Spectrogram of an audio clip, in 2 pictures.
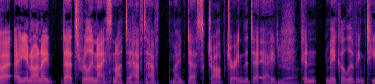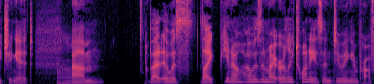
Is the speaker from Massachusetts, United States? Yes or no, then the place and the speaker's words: no; Arkansas, United States; I'm from Arkansas. We'd go around the state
